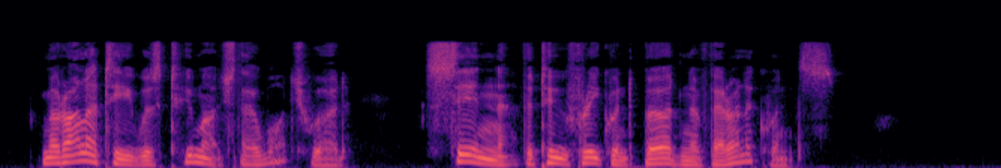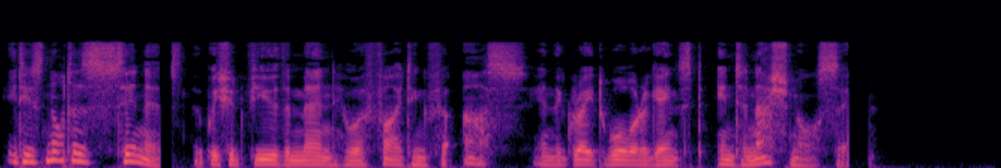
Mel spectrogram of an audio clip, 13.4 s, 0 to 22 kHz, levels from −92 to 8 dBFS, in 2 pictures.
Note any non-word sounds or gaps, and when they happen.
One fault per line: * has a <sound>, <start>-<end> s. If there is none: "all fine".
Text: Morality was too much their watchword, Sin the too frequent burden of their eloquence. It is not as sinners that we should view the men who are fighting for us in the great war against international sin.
* has a dropout, 7.7-7.8 s
* has a dropout, 12.3-12.5 s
